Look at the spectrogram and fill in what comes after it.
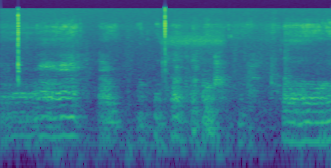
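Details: Two dogs, Cooper and Sophie, in a play-guarding exchange indoors as Sophie teaches Cooper to be a guard dog; low harmonic growls open and close the moment, with a sharp click and scuffling between.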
